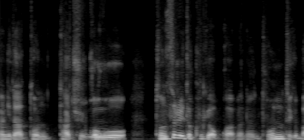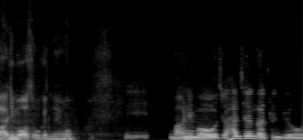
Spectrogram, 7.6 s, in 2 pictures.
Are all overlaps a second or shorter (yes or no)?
yes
